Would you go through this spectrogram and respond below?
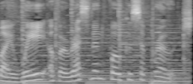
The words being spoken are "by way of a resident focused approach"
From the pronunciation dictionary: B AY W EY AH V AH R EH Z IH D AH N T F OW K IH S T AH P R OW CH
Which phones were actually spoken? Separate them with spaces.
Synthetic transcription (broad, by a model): B AY W EY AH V AH R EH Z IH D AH N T F OW K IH S AH P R OW CH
